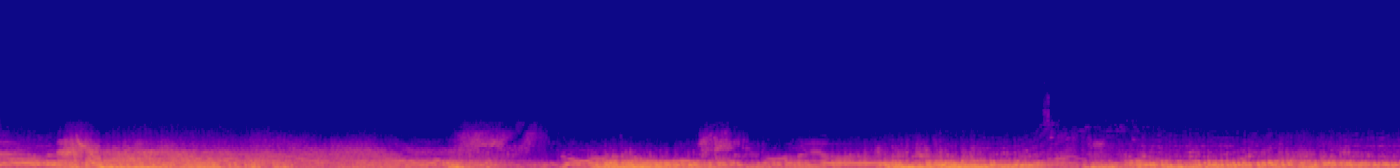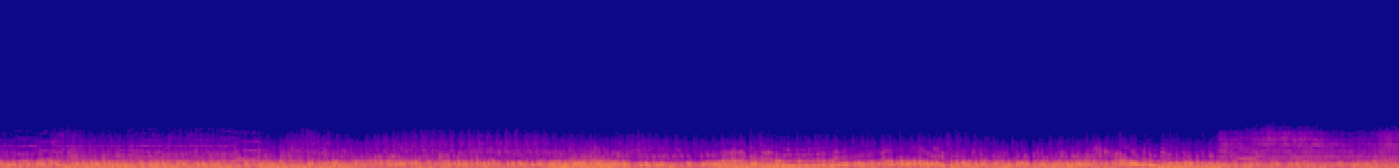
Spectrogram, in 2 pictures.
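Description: Horses' hooves clatter at a gallop on a dirt track.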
